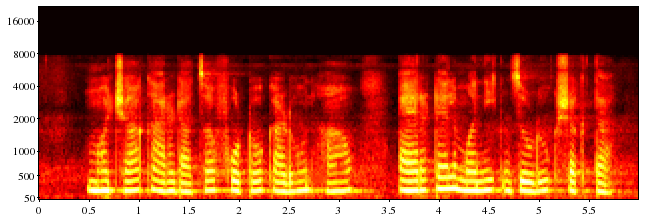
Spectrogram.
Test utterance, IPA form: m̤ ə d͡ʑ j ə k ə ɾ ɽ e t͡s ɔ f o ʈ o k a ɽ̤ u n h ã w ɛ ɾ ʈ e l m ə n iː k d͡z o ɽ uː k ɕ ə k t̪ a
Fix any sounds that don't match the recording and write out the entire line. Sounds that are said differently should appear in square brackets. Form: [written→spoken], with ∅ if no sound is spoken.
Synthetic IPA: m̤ ə d͡ʑ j [ə→a] k [ə→a] ɾ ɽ [e→a] t͡s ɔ f o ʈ o k a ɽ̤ [u→uː] n h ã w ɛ ɾ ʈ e l m ə n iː k d͡z o ɽ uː k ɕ ə k t̪ a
